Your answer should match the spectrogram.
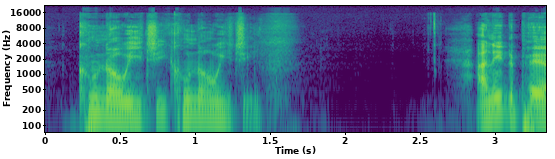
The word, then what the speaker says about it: kunoichi: make this uh nightmare says it's pronounced kunoichi oh I've heard that before I've heard that in anime actually so I don't know why I I couldn't get that right kunoichi kunoichi I need to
